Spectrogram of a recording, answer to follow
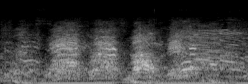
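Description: A crowd of people shouting together in four loud bursts, like a chant or yelling along at a party.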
